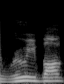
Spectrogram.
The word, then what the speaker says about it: Ruibal: this young woman, and her name is Alyx Ruibal. Is that correct? I say Ruibal correct, so we all get it right in the future?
